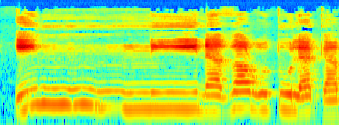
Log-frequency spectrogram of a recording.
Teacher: اذ قالت امرأة عمران ربی انی نذرت لک، را کو پر کریں گے. انی، نون مشدد ہے، غنہ کیجئے اور یا کو تھوڑا سا کھینچئے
